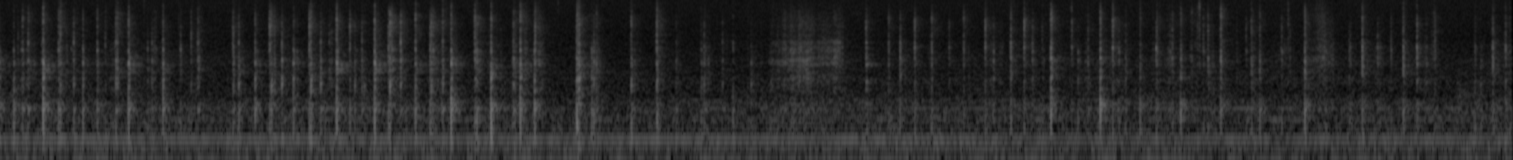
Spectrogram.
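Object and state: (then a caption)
Woven straw bag tapped with fingernails. Long bare nails rapidly tap the braided straw of a hollow red woven straw bag, making quick, soft, typing-like clicks. The bright, dry taps stop almost instantly, over a steady low hum.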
